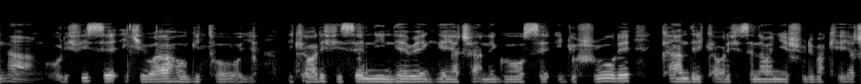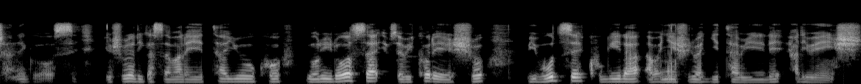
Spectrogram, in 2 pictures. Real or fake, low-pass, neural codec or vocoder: real; 7.2 kHz; none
